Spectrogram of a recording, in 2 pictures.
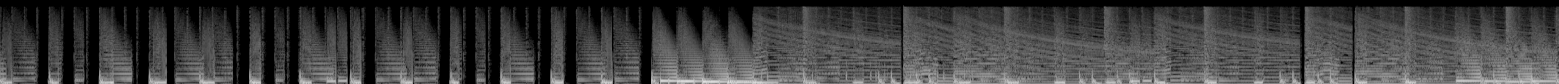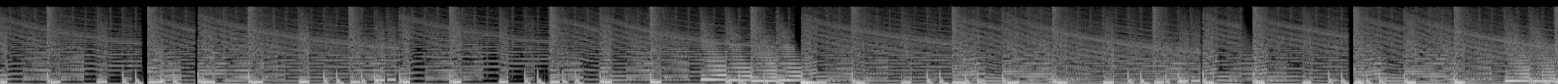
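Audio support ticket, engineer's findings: Irregular ticking/popping over the sound, 7.61–9.74 s: train of clicks, around fifteen, about 6 per second, uneven spacing, peaks a few dB above programme level. Likely external interference or a faulty connection or power supply injecting repeated same-shaped pulses.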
